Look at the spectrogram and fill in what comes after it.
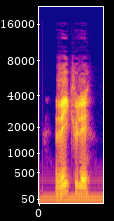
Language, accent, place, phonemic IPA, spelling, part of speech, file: French, France, Lyon, /ve.i.ky.le/, véhiculer, verb, LL-Q150 (fra)-véhiculer.wav
- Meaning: 1. to transport in a vehicle, to carry 2. to promote, to convey (a message), to carry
